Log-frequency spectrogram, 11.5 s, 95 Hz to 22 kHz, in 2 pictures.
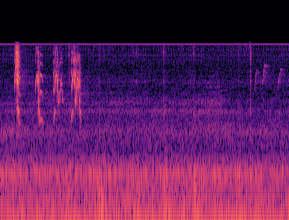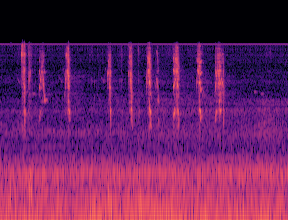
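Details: Peregrine falcon at a nest with food, 5 October 2018, mid-afternoon: bursts of sharp, abrupt chipping notes, a quick run of four, a pause, then a longer rapid series, over a low steady hum.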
